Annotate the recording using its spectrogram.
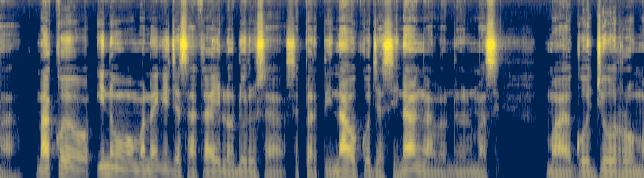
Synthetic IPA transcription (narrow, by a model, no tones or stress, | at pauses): nakoinamomamanaiɡed͡ʒasakailoduɾusasɛpɛrt̪inaukod͡ʒasinaŋalodurmas | maɡod͡ʒɔɾoma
